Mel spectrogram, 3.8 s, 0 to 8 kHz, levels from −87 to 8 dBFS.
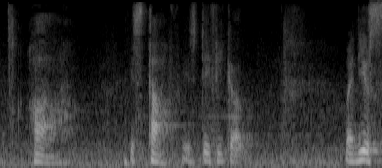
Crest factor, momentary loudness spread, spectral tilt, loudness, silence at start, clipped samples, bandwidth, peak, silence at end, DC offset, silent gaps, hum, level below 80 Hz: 24 dB; 16 LU; -6.5 dB/octave; -35 LUFS; 0 s; under 0.1%; 8 kHz; -10 dBFS; 0 s; under 0.1%; none; none; -52 dBFS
